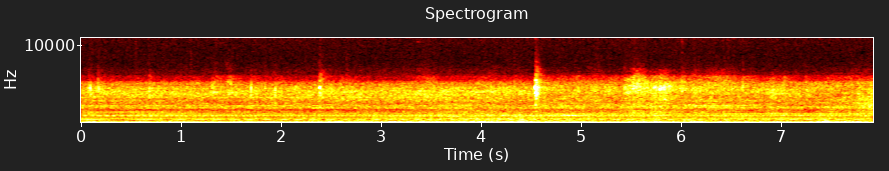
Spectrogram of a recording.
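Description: A bus engine hums steadily from inside.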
